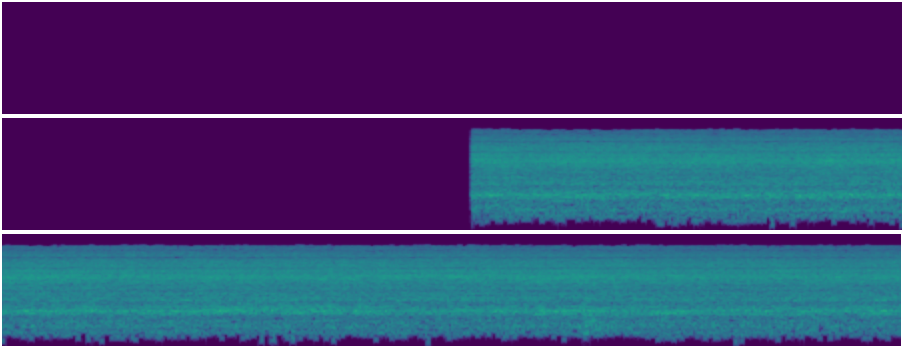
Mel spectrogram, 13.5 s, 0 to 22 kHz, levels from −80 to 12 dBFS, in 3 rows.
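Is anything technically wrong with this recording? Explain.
Yes. The clip opens with an audio dropout to silence that is already under way when it starts and lasts until 6.83 s. For that stretch there is nothing at all, not even room tone, and the sound then begins abruptly mid-flow. The likely cause is lost input, such as a disconnected device or a stray mute, while recording carried on writing silence. On a waveform the first 6.83 s is a flat line, and a spectrogram shows a blank region ending in a hard vertical edge.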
